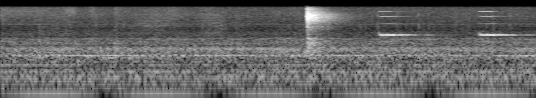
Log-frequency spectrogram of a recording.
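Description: Steady low background hum, with one sharp click a little past halfway and two short, faint high beeps near the end.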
